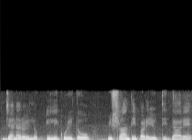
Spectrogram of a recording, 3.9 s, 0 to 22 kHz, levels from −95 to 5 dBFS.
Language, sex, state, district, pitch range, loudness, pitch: Kannada, female, Karnataka, Bangalore, 225-250 Hz, -12 LUFS, 245 Hz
